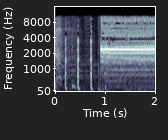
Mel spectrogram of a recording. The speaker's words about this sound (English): An early buzzer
